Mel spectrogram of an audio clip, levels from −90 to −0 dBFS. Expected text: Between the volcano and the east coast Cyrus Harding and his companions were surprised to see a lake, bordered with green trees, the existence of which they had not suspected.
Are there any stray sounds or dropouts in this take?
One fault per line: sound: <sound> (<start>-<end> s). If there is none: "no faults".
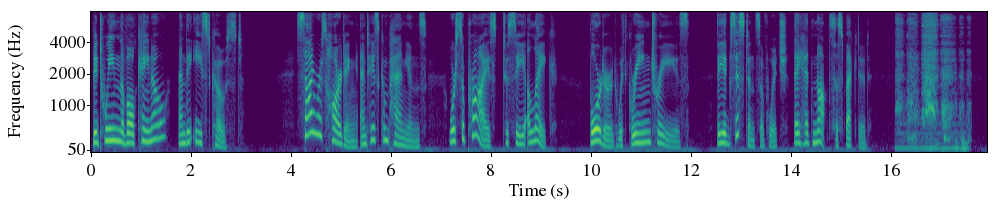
sound: sniff (16.1-17.6 s)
